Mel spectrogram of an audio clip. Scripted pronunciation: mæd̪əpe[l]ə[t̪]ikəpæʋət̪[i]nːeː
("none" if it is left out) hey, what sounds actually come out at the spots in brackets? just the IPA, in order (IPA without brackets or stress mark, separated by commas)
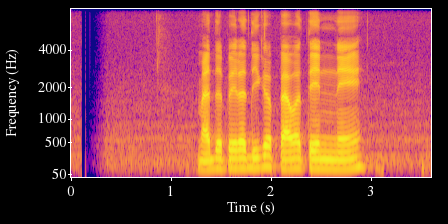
ɾ, d̪, e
